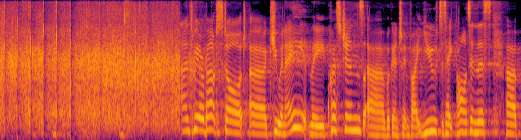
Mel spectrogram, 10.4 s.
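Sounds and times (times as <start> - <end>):
audience applause: 0.0 - 4.1
speech: 3.7 - 10.4.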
